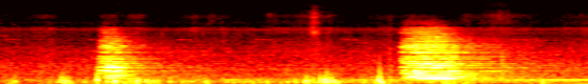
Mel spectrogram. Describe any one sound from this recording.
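A train horn blows two loud blasts from a distance.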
